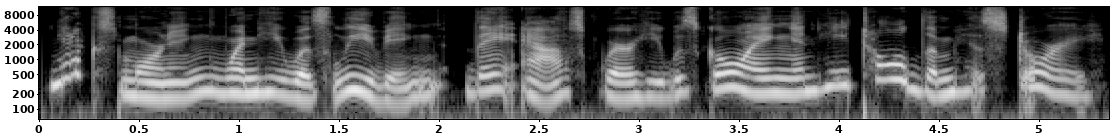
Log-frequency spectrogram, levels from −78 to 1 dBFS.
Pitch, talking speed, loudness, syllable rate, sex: 220 Hz, 200 wpm, -16 LUFS, 4.5 syllables/s, female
